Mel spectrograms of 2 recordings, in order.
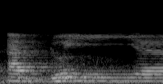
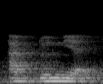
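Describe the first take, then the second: First: The n sound is merged into the y. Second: The n sound is kept clear before the y. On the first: The speaker calls it wrong. "nggak boleh dibaca dengan idgham ya, nggak boleh nggak boleh dibaca ad-dunya" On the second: The speaker calls it right. "jadi dia dibaca dengan idhar mutlak ya"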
